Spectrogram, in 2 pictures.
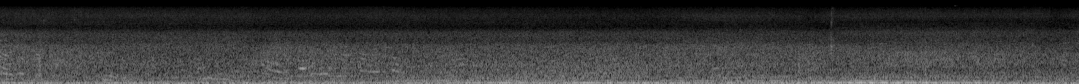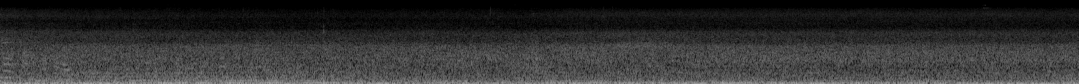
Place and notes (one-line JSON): {"title": "Beitou Library, Taipei City - Beitou Library", "date": "2012-10-26 15:31:00", "latitude": "25.14", "longitude": "121.51", "altitude": "26", "timezone": "Asia/Taipei"}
